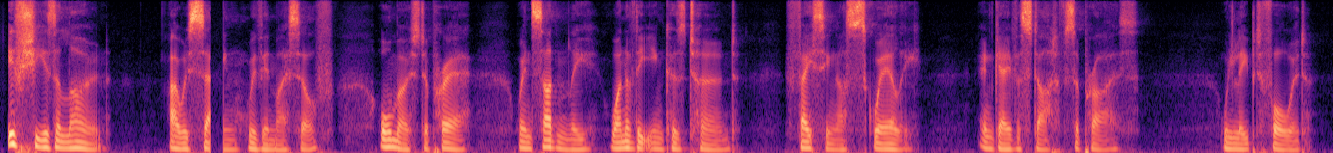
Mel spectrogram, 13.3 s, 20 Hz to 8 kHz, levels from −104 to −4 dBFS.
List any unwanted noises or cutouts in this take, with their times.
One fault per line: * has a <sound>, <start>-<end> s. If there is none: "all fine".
* has a dropout, 2.1-2.2 s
